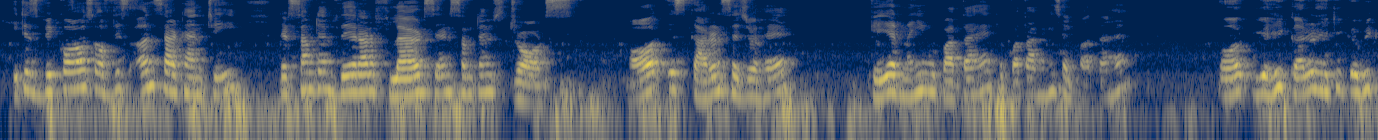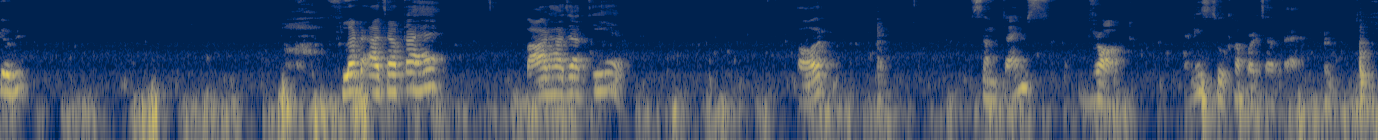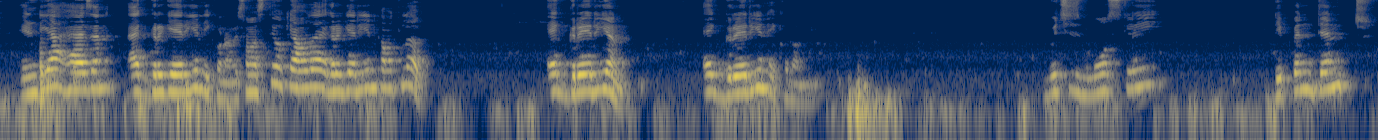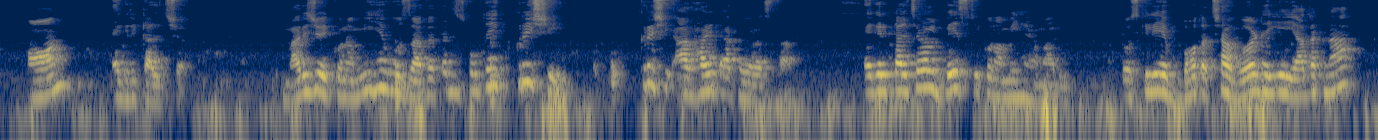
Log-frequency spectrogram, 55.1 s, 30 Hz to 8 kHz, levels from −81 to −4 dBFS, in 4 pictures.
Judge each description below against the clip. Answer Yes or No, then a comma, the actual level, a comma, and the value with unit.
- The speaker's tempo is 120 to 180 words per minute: No, slow, 110 wpm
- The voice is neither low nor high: No, high, 195 Hz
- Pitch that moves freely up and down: Yes, wide, 6.1 semitones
